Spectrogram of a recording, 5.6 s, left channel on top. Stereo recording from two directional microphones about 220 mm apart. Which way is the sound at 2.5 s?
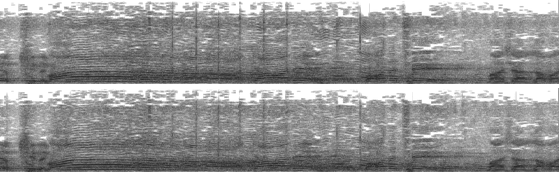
45° right (ahead or behind).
